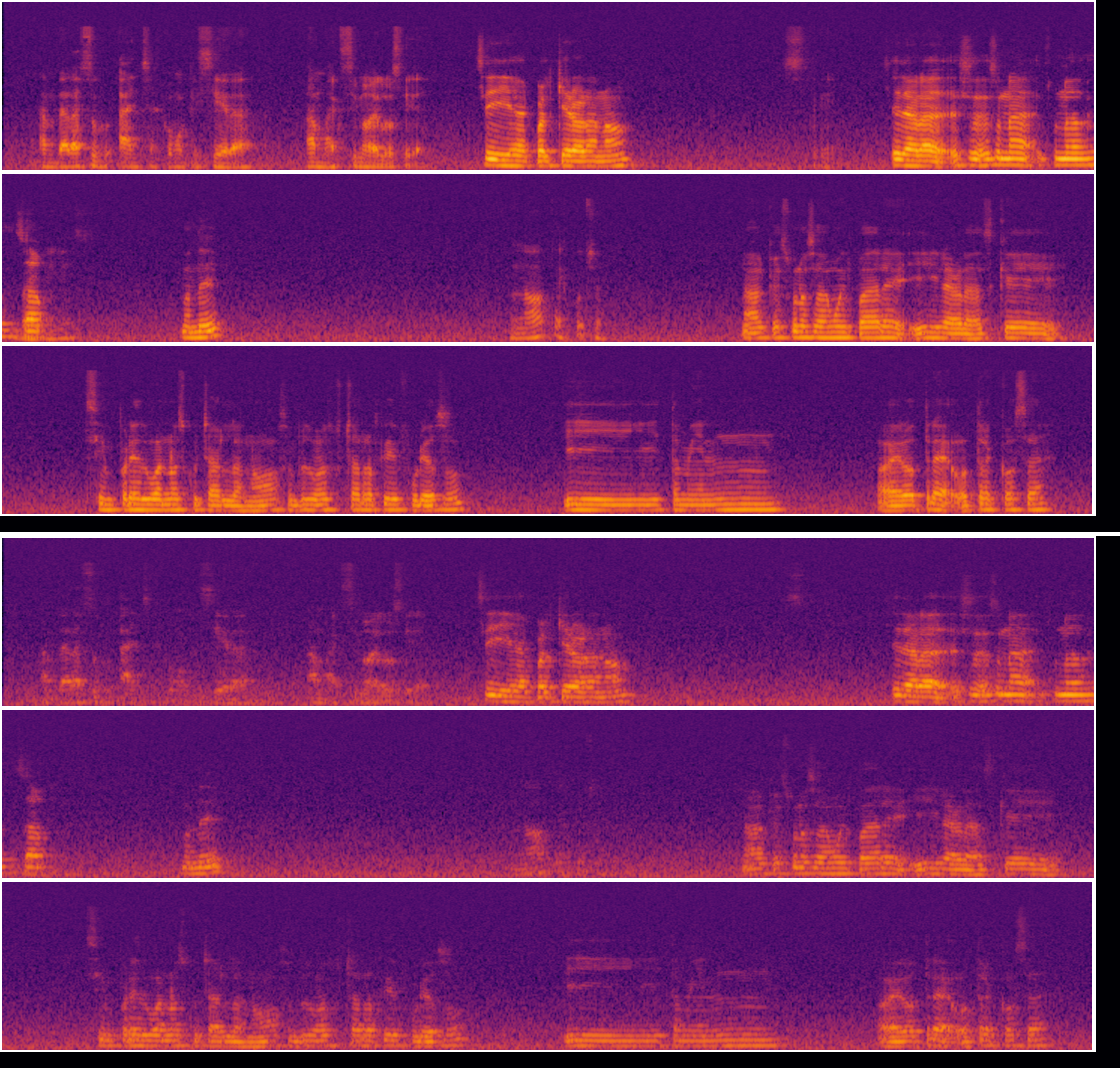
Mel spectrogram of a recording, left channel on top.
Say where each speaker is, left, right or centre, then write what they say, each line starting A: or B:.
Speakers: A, on the left; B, on the left.
A: andar a sus anchas como quisiera a máxima velocidad.
B: Sí, a cualquier hora, ¿no?
A: Sí,
B: Sí, la verdad, es, es una, es una
A: buenísimo.
B: saga, ¿mande?
A: No, te escucho.
B: No, que es una saga muy padre y la verdad es que siempre es bueno escucharla, ¿no? Siempre es bueno escuchar Rápido y Furioso. Y también, a ver, otra, otra cosa,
